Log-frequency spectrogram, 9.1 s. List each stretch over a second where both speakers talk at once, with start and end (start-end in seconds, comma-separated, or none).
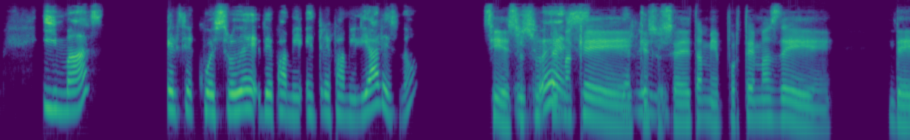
5.1-6.8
